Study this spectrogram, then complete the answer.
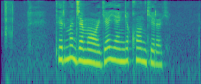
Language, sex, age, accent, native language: Uzbek, female, 18-24, Andijon, Uzbek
